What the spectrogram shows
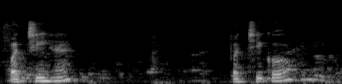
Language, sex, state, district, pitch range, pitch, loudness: Hindi, male, Bihar, Jahanabad, 135-170 Hz, 155 Hz, -26 LUFS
